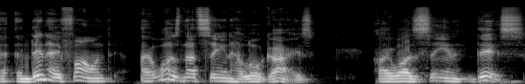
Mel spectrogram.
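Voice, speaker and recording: The pace is very slow, with an Arabic accent and lively intonation. The recording is very clean, with a silent background. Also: man, fairly high pitch for a man. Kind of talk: casual live chat. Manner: halting, repetitive.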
